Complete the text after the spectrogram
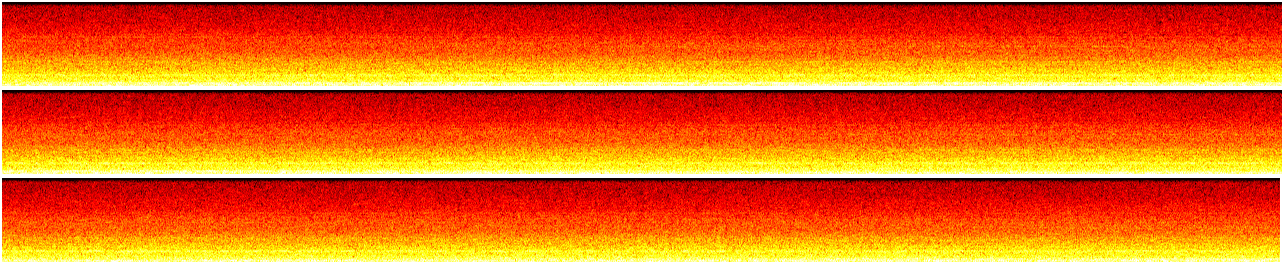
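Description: Jet engines roar steadily in flight.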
